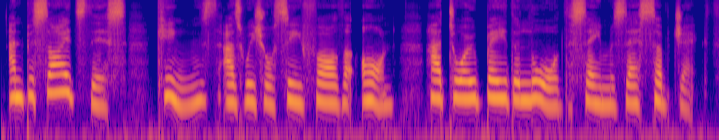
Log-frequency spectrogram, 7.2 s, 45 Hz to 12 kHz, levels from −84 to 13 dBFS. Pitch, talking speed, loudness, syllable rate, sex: 215 Hz, 165 wpm, -18 LUFS, 4.1 syllables/s, female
